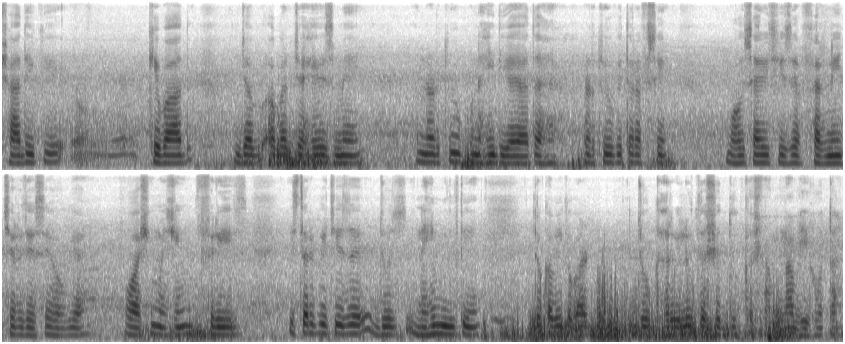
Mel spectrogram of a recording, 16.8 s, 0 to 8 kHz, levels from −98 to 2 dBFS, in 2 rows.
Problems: constant background noise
